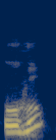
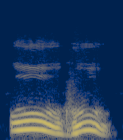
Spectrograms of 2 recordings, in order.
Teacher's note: अ के बाद अगर विसर्ग है तो उसको बोलेंगे अह, आ के बाद है तो आहा। जिस मात्रा के बाद है उतना ही खींचना पड़ता है विसर्ग को।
